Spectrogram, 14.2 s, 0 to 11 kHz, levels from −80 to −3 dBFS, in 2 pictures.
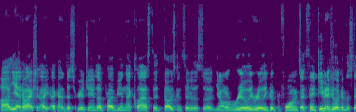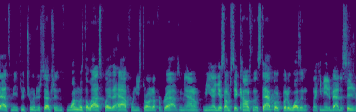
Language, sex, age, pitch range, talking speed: English, male, 20-39, 115-135 Hz, 345 wpm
